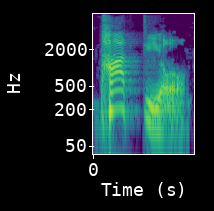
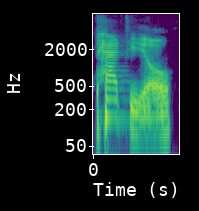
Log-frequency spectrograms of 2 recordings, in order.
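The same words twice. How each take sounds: First: It is said with a Spanish pronunciation. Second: It is said with an English pronunciation. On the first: "put that Spanish twang on it" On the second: "our English word patio"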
